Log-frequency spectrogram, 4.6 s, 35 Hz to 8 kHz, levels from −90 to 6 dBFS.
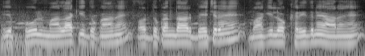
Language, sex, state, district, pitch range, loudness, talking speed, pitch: Hindi, male, Uttar Pradesh, Budaun, 125-140 Hz, -17 LUFS, 225 wpm, 135 Hz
